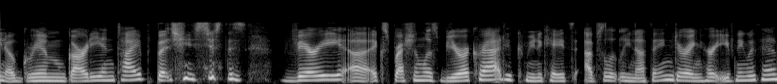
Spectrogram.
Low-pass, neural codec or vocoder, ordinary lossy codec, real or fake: 7.2 kHz; none; AAC, 48 kbps; real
